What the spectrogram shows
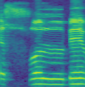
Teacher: صاد حروف مستعلیہ میں سے پر پڑا جائے گا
